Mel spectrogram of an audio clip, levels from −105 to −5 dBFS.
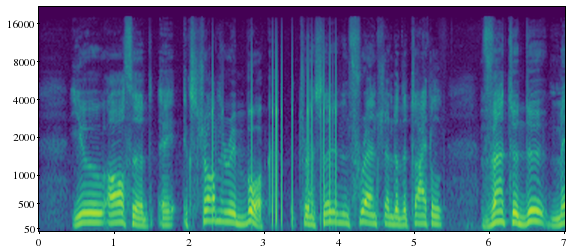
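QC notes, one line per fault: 2.30–3.95 s, train of clicks: around fifteen similar pops at roughly 9 per second, uneven spacing, peaking well above the sound, likely interference or a faulty connection.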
